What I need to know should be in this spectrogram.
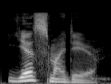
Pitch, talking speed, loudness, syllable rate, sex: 140 Hz, 160 wpm, -16 LUFS, 3.5 syllables/s, male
